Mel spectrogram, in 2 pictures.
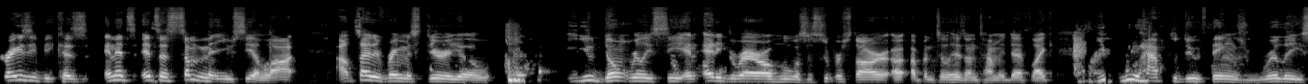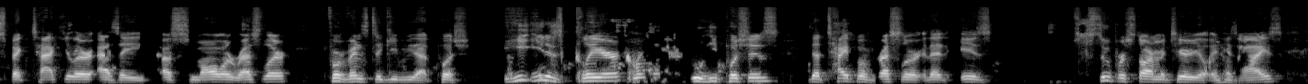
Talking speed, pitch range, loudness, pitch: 165 wpm, 115-155 Hz, -19 LUFS, 135 Hz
